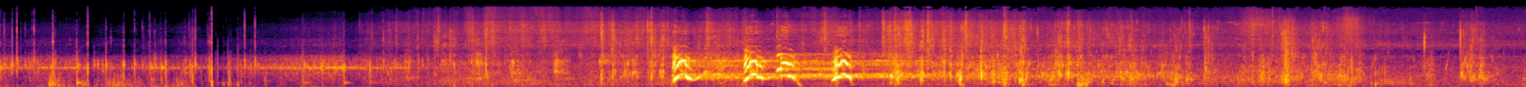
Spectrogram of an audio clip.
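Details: Jämthund on a moose hunt giving a short burst of four loud, hoarse barks in quick succession after a quiet stretch of faint ticking and rustling noise, with a faint steady tone early on.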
